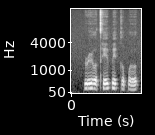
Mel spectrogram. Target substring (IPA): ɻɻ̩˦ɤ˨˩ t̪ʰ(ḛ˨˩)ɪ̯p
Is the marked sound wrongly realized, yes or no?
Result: yes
